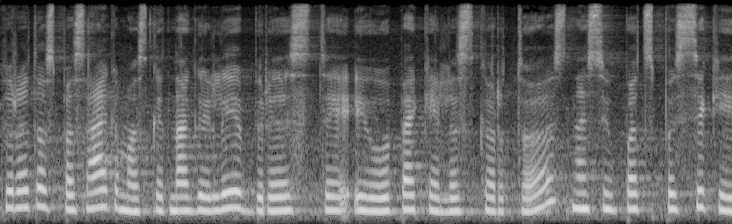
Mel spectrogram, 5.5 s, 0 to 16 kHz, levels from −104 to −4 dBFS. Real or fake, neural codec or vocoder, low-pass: real; none; 14.4 kHz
